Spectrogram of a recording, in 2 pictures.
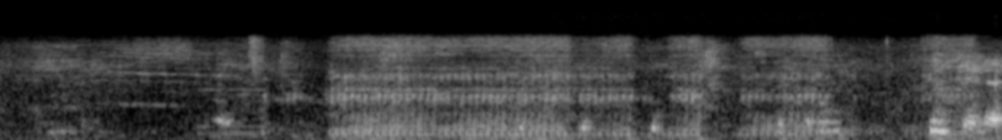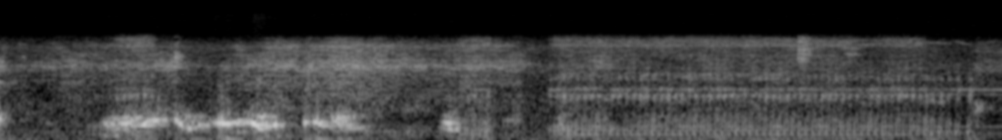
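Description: The small air pump of an eBrush marker airbrush buzzing steadily in two runs of a second or two, one early and one near the end, stopping in between. Faint, indistinct talking fills the middle.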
